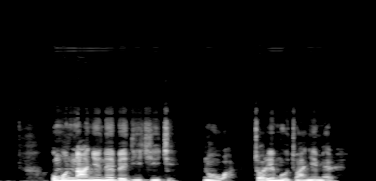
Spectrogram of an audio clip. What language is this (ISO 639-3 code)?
ibo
